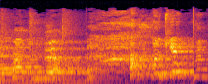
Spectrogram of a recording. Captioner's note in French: rire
